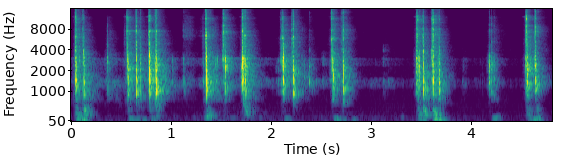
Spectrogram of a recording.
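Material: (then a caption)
Plastic. Fingertips of both hands type on a compact 60% mechanical keyboard with white plastic keycaps and RGB lighting, resting on a felt desk mat. About seventeen bright, crisp plastic clacks come in uneven bursts separated by short pauses. Each keystroke dies away almost instantly, with no low thump underneath.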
